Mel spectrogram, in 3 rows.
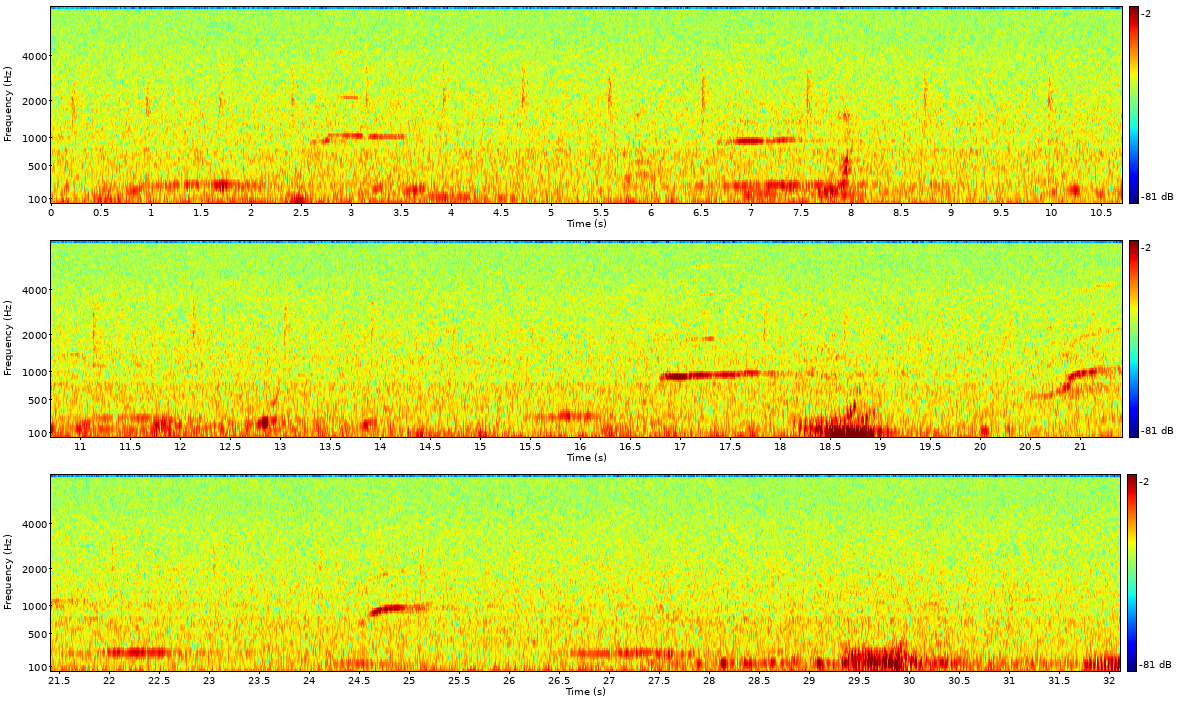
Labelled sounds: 2.7	3.5	humpback whale, 0.86 to 1.1 kHz
6.7	7.5	humpback whale, 0.86 to 1.0 kHz
16.8	17.8	humpback whale, 0.80 to 3.8 kHz
20.9	21.5	humpback whale, 0.80 to 4.4 kHz
24.6	25.3	humpback whale, 0.80 to 1.1 kHz

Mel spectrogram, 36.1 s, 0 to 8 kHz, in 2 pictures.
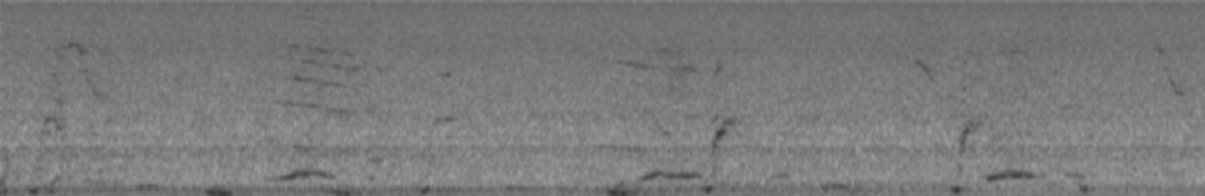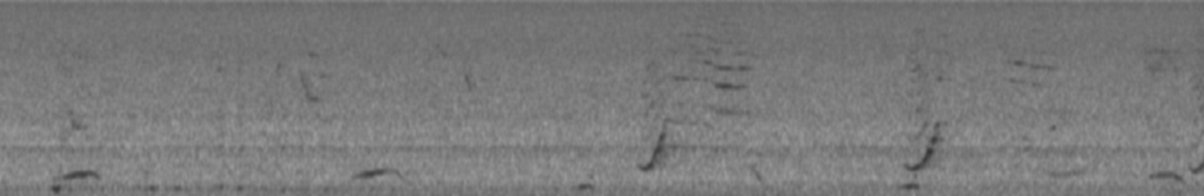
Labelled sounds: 0.7	1.3	humpback whale, 1.0 to 4.0 kHz
4.4	5.1	humpback whale, 2.0 to 6.1 kHz
9.3	9.8	humpback whale, 2.7 to 3.0 kHz
10.7	11.1	humpback whale, 0.80 to 1.2 kHz
13.7	14.0	humpback whale, 2.4 to 3.0 kHz
14.4	14.8	humpback whale, 0.80 to 1.2 kHz
27.9	29.3	humpback whale, 0.80 to 3.0 kHz
32.0	32.2	humpback whale, 0.80 to 1.2 kHz
33.2	33.9	humpback whale, 2.1 to 3.0 kHz

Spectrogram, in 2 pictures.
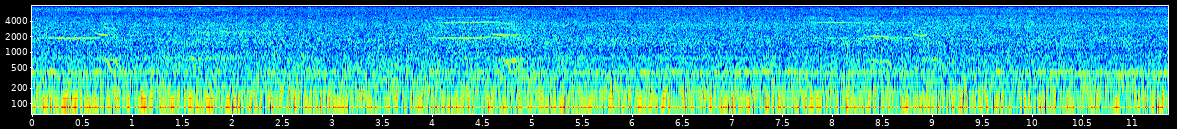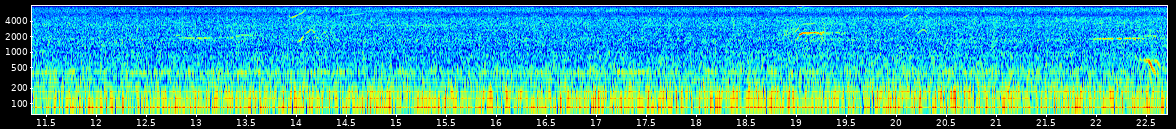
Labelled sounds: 4.0	4.9	killer whale, southern resident, 0.47 to 4.9 kHz
18.8	19.4	killer whale, southern resident, 1.6 to 3.7 kHz

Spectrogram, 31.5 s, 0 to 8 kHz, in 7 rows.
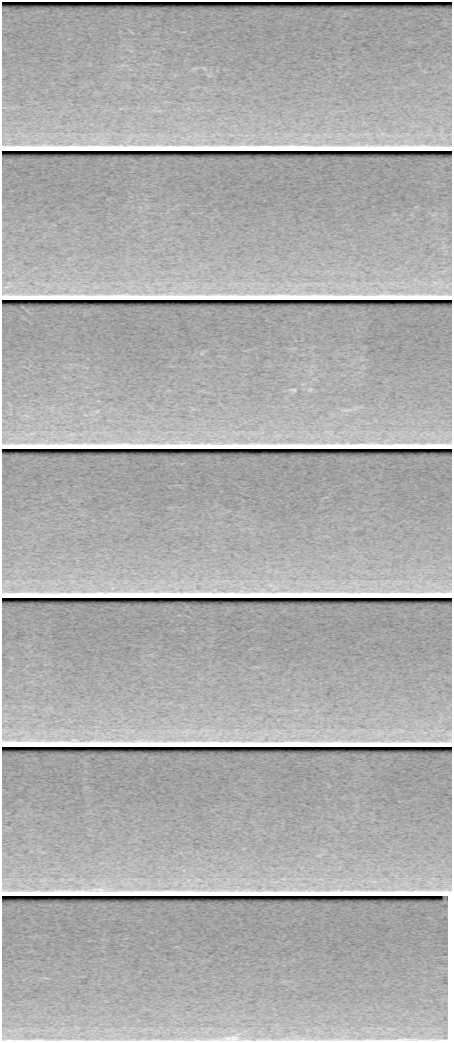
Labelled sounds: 12.4	12.6	Pacific white-sided dolphin, 1.8 to 2.1 kHz

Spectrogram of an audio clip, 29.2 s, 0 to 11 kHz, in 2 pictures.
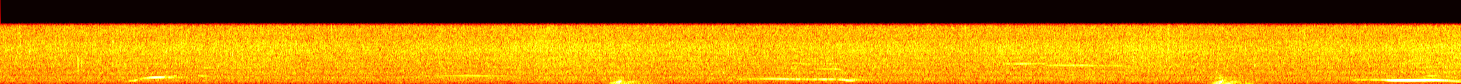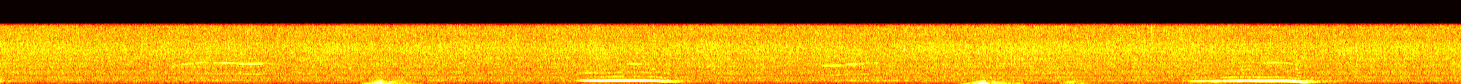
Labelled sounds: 1.4	1.8	humpback whale, 0.78 to 1.2 kHz
4.3	4.9	humpback whale, 1.1 to 1.2 kHz
7.5	8.4	humpback whale, 0.78 to 2.8 kHz
10.0	11.1	humpback whale, 2.4 to 2.8 kHz
16.4	17.3	humpback whale, 2.5 to 2.9 kHz
22.8	23.4	humpback whale, 1.2 to 2.9 kHz
26.8	27.6	humpback whale, 0.88 to 2.9 kHz

